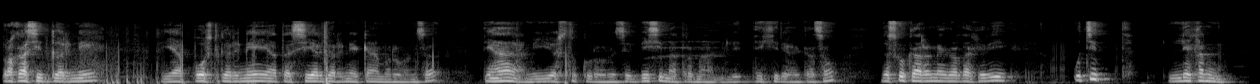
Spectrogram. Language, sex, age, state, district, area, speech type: Nepali, male, 60+, West Bengal, Kalimpong, rural, spontaneous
